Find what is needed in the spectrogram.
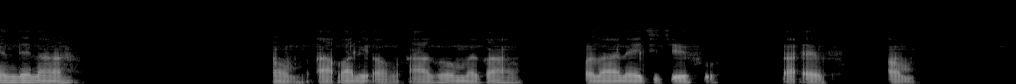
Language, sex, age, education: Igbo, male, 15-29, tertiary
